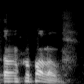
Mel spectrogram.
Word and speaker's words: Dolgopolov: But I'm never good at his pronunciations. Alex will correct me, but Dolgopolov will. has beaten him Alexander twice. Dolgopolov.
